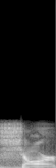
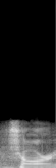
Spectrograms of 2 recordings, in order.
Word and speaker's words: Char: And then for the heavy tanks, they have the Panzerkampfwagen B2-740, which is actually the Char B tank. People think it's the Char, it's Char, pronounced like an SH.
